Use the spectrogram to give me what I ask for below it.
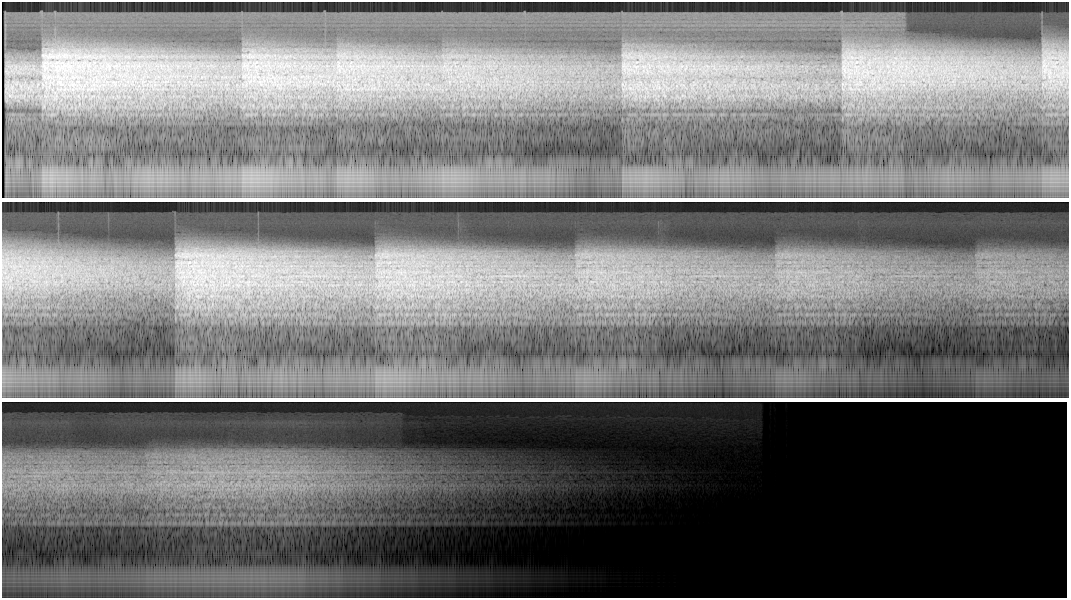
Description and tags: Suspense metallic sound
creepy, Suspense-metalic-sound, suspense, haunted, thrill, terror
